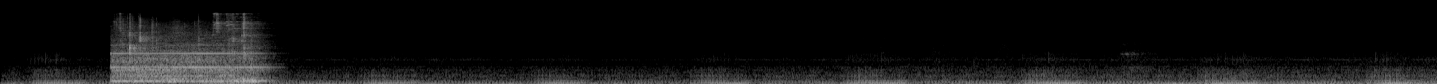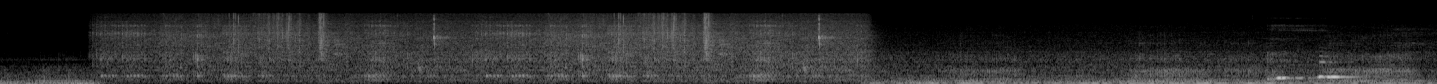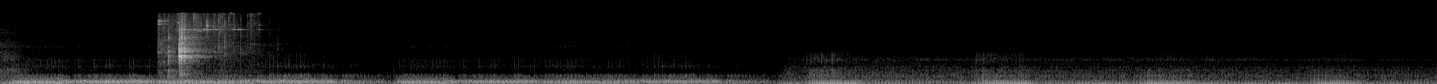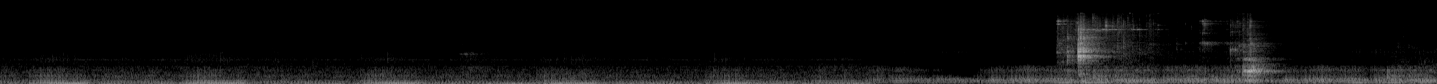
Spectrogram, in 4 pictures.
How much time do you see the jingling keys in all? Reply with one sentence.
You can hear the jingling keys for 5 seconds altogether.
